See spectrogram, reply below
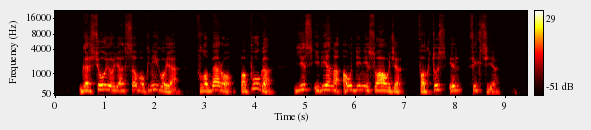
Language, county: Lithuanian, Marijampolė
